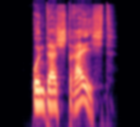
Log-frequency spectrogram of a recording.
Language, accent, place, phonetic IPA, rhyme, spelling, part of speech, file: German, Germany, Berlin, [ˌʊntɐˈʃtʁaɪ̯çt], -aɪ̯çt, unterstreicht, verb, De-unterstreicht.ogg
- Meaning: inflection of unterstreichen: 1. third-person singular present 2. second-person plural present 3. plural imperative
